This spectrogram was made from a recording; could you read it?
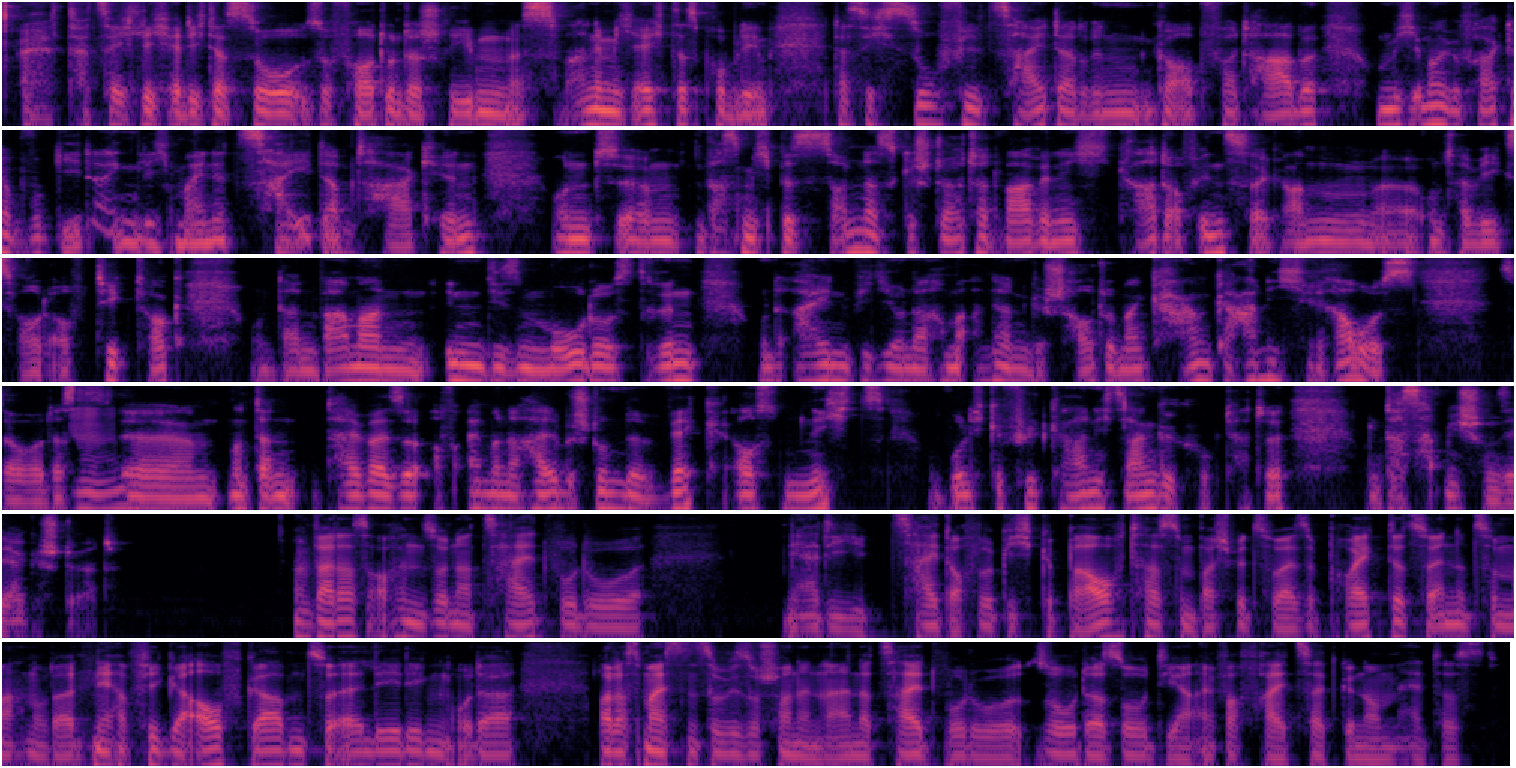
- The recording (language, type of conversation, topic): German, podcast, Was machst du gegen ständige Ablenkung durch dein Handy?
- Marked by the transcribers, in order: put-on voice: "Wo geht eigentlich"; other background noise; laughing while speaking: "nervige"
